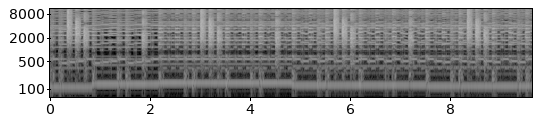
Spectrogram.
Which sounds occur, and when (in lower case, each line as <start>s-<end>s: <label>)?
0.0s-9.6s: music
